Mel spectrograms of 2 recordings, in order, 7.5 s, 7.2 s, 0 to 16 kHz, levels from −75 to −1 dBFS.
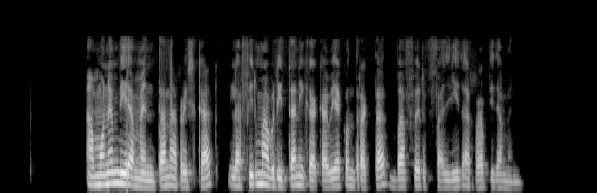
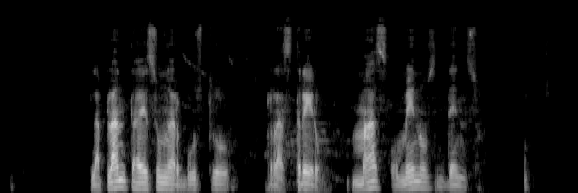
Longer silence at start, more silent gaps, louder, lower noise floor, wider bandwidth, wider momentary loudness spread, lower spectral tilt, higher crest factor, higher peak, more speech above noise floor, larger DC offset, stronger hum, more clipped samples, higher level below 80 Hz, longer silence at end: about the same, 1.1 s vs 1.15 s; first, 2.77-2.85 s vs none; first, -17 LUFS vs -24 LUFS; first, under -90 dBFS vs -86 dBFS; second, 8 kHz vs 11.5 kHz; second, 11 LU vs 16 LU; about the same, -6 dB/octave vs -5.5 dB/octave; second, 16 dB vs 26 dB; about the same, -2 dBFS vs 0 dBFS; first, over 73 dB vs 63 dB; neither; neither; neither; about the same, -56 dBFS vs -54 dBFS; first, 0.95 s vs 0.65 s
